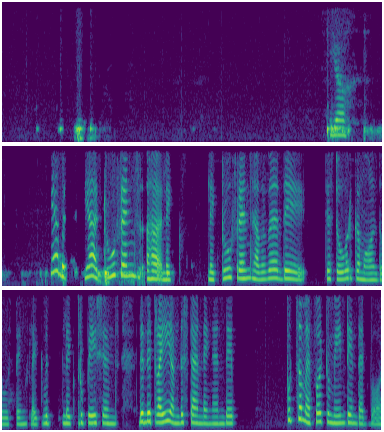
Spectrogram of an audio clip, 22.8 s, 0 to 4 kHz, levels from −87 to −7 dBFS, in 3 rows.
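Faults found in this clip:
Echo leak: faint delayed repeats of the speech at 7.64–7.70 s and 8.98–9.03 s, about 0.42 s behind, roughly 30 and 35 dB below. Likely far-end loudspeaker pickup not fully removed by its echo canceller, residual returned into the call.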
